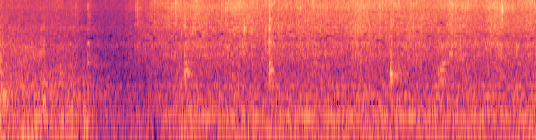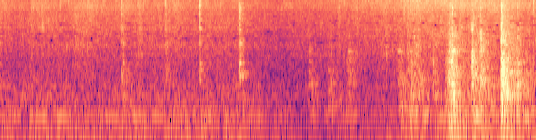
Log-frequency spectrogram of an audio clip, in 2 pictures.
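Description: Julienned carrots sizzling as they stir-fry in a ceramic-coated skillet, turned with wooden chopsticks: a steady frying hiss, with a few sharp clicks near the end.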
